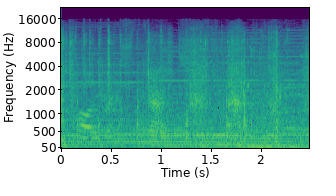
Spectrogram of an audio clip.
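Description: Creaking and clicking of leather restraints and a wooden chair under strain, in short bursts about every half second, over a low steady drone.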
